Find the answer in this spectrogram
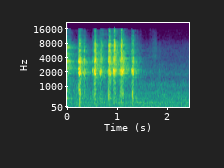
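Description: A rapid run of light clicks and clatter, about eight in just over a second, then it stops: plastic and ceramic parts knocking as a toilet cistern lid and its plastic push-button flush assembly are handled.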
